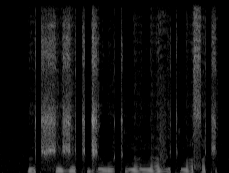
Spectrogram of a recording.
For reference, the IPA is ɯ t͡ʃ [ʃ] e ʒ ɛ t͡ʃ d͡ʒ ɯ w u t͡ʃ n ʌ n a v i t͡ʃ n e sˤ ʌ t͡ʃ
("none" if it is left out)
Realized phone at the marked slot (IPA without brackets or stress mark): ʃ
